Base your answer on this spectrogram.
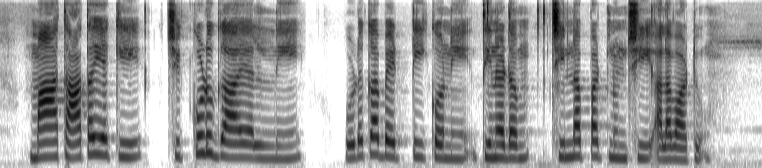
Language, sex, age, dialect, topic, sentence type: Telugu, female, 31-35, Central/Coastal, agriculture, statement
